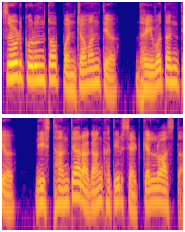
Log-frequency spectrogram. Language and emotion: Goan Konkani, neutral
